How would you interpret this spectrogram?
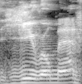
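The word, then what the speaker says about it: Gyro Man: It's actually pronounced Hero Man because he's Greek.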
